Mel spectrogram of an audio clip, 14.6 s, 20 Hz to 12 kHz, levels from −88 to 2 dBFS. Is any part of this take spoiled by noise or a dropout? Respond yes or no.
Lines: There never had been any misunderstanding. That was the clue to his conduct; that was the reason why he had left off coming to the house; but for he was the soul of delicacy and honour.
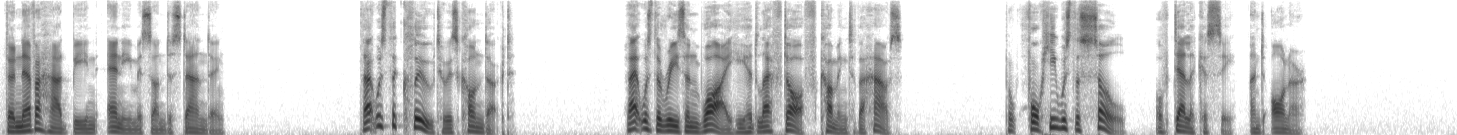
no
